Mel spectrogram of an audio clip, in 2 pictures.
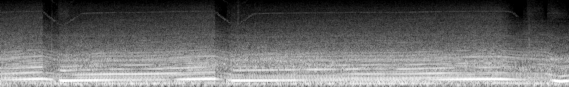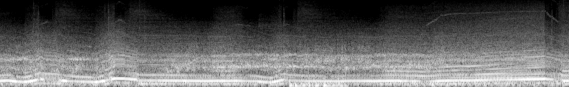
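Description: A racing car engine roars loudly, rising in pitch as it speeds up and dropping sharply at each gear change and when braking.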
